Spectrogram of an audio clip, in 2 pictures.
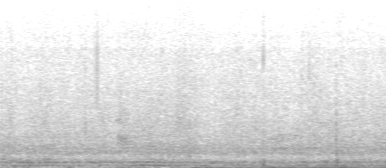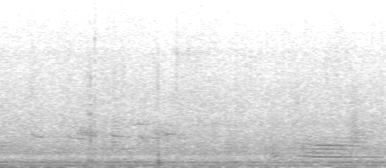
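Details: Honey bees at a garden hive during an inspection of its levels and frames: a dense, steady hum fills the low and middle range throughout, with a faint low drone and a few thin, higher chirping notes near the end.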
